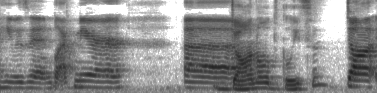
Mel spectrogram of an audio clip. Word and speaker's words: Domhnall: yours I totally switch my first thought was Donald Gleeson who is I can't remember names or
